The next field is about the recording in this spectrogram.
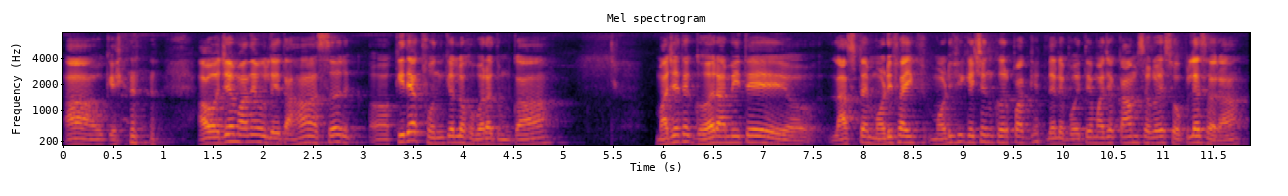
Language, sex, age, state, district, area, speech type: Goan Konkani, male, 30-45, Goa, Pernem, rural, spontaneous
